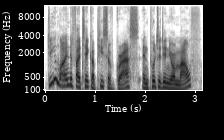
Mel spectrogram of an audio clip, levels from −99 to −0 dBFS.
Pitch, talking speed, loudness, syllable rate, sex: 170 Hz, 305 wpm, -18 LUFS, 5.7 syllables/s, male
